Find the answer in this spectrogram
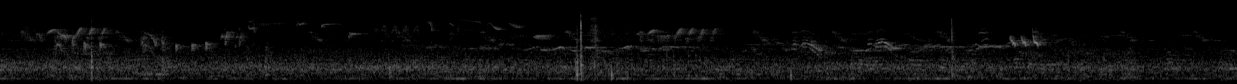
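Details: Song thrush singing: a run of short, varied whistled and chirping phrases, some notes repeated in quick clusters. Faint against a steady hiss and a low hum, with scattered calls from other birds.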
